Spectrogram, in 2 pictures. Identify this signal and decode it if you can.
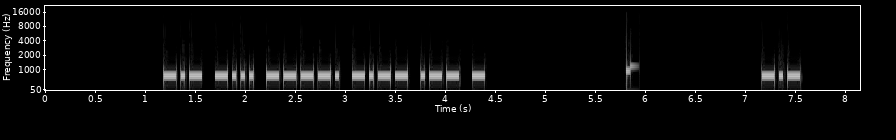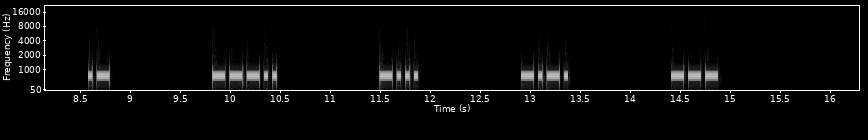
Morse code, heard as a keyed tone, about 28 wpm, spaced as for 12 wpm, 700 Hz. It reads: KB9YWT KA8BCO
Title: USA Call Signs - 6 Characters - 8x Character Spacing - 28wpm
